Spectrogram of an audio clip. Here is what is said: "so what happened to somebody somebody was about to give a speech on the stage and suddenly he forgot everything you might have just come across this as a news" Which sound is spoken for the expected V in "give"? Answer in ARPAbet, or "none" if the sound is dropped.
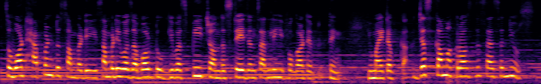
V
